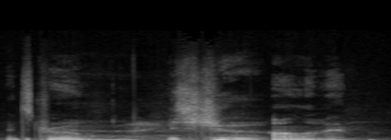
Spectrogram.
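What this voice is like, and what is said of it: Harrison Ford impression. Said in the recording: “Harrison Ford.”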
